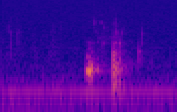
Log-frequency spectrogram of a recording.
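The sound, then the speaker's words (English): Two quick mouth sounds, a soft sip followed by a swallow of water, set against a quiet, steady low hum with no talking. “Hang on, I just gotta take a sip of water real quick.”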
